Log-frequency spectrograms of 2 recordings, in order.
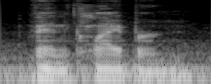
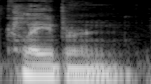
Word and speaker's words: Cliburn: oh I just found out his name is pronounced Harvey leavon van curn sorry about that nope it's pronounced Clayburn but when van Clayburn was in Arlington at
